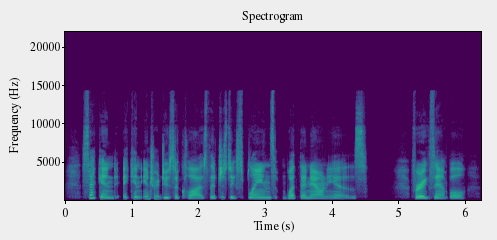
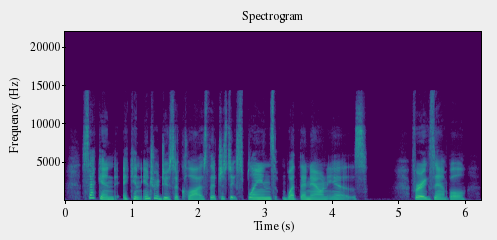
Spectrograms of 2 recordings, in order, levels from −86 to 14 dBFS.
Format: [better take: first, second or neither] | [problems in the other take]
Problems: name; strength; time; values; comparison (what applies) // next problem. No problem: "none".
second | thin; very; fading below 350 Hz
